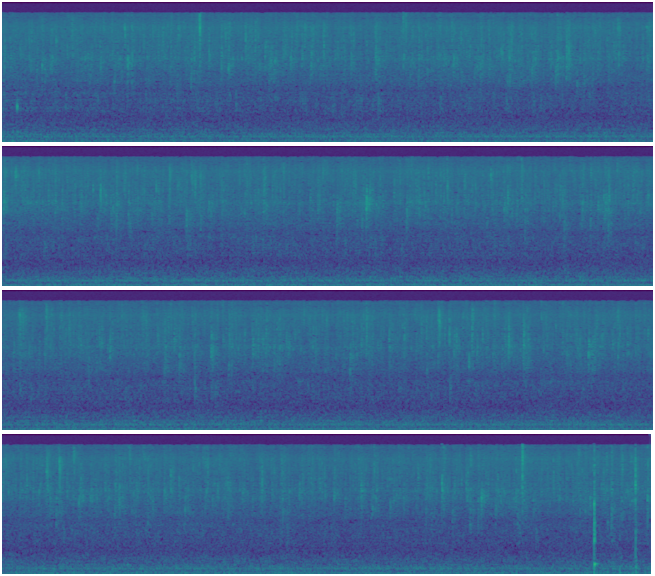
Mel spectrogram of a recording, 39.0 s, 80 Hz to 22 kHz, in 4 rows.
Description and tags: INT RainOutside
Rainfall ambient from the middle of my living room using Zoom H4n onboard mic.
